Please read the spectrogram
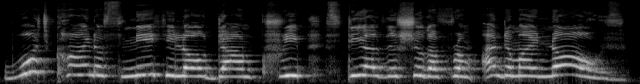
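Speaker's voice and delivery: loud, high outraged yell; angry shout. Acted. Angry character shouts at the sugar thief. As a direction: bellow at the sneaky thief.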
